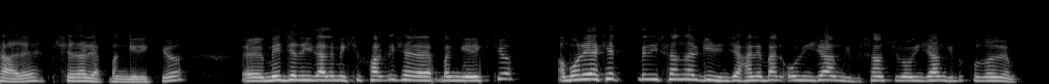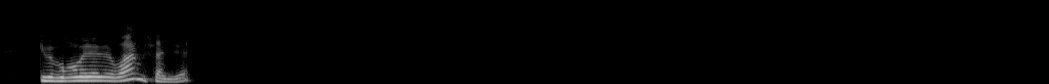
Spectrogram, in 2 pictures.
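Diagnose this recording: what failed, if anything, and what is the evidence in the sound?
Repeated stalls (stutter), 4.25 to 5.48 s, at the network and jitter-buffer stage. The speech halts ten times in just over a second. Each halt is bridged by a continuation of the last sound, the longest lasting 93 ms. About 225 ms is filled in, roughly 18% of that stretch, and none of the speech is lost. Packets were arriving late or too slowly, so the buffer kept draining and the receiver stretched the sound until data returned.

Call audio freeze, 6.24 to 6.39 s, also at the network and jitter-buffer stage. The sound stops and is held for 135 ms. The last sound carries on briefly and then fades, leaving about 110 ms of silence before the speech resumes exactly where it stopped. Nothing is skipped, but a gap has been inserted and the delay grows by 135 ms. The likely cause is packets held up in transit, which emptied the buffer completely.

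Jitter buffer speed-up, 8.71 to 9.57 s, at the receiver's buffer management. The speech runs at about 110% of normal rate with the pitch unchanged, so it sounds hurried. About a tenth of a second of audio is removed across this span. The buffer held more audio than its target. To reduce the delay, the receiver cut out short pitch-period-sized slices many times in a row.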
